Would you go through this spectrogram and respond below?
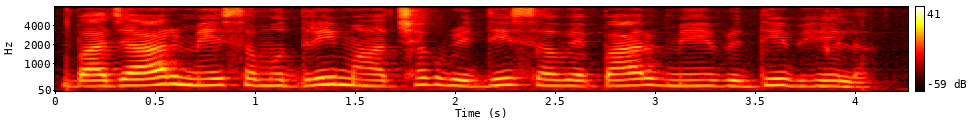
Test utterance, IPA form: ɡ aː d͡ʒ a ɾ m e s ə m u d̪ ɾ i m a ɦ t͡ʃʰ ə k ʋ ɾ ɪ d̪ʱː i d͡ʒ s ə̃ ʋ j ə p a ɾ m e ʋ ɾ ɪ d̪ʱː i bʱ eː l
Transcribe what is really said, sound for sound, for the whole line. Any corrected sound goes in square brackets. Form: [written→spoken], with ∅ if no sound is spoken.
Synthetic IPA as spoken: [ɡ→b] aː d͡ʒ a ɾ m e s ə m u d̪ ɾ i m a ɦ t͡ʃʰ ə k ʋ ɾ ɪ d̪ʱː i [d͡ʒ→∅] s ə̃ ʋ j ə p a ɾ m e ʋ ɾ ɪ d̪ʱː i bʱ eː l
